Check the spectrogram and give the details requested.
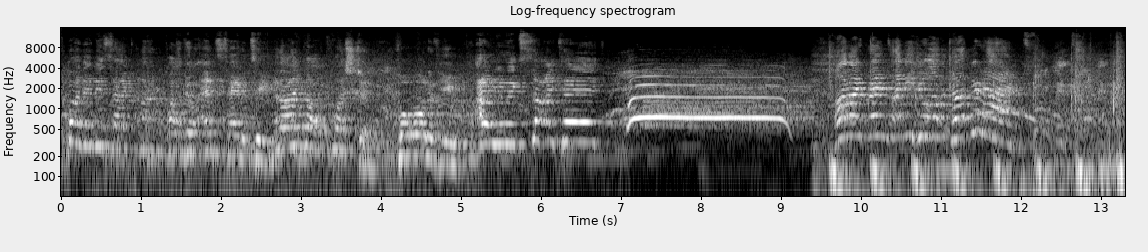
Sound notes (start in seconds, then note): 6.6 guests cheering; 9.4 upbeat music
